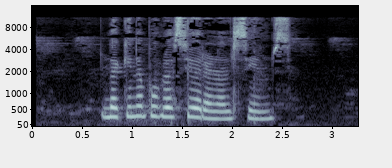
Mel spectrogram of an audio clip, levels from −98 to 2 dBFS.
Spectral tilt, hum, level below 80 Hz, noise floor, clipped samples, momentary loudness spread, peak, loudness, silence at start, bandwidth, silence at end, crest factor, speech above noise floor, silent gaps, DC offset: -1 dB/octave; none; -68 dBFS; -58 dBFS; under 0.1%; 7 LU; -4 dBFS; -22 LUFS; 0.7 s; 12 kHz; 0.7 s; 20 dB; 36 dB; none; under 0.1%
